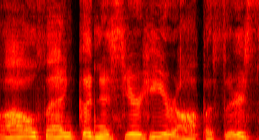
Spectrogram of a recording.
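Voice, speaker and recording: In a raspy, put-on character voice, a man speaks at a high pitch. He keeps a fairly slow pace. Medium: read story. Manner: gentle, doddering.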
